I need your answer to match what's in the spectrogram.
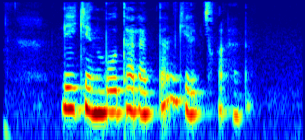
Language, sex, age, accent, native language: Uzbek, female, 19-29, Navoiy, Uzbek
